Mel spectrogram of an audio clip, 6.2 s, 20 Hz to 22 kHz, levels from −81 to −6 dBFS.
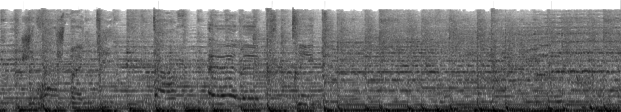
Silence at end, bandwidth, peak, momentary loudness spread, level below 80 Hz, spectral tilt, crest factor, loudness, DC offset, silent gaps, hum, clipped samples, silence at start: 0 s; 16.5 kHz; 0 dBFS; 2 LU; -18 dBFS; -3.5 dB/octave; 10 dB; -11 LUFS; under 0.1%; none; none; under 0.1%; 0 s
